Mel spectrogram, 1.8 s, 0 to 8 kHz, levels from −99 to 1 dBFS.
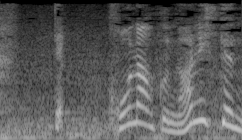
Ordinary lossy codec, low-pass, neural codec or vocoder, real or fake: MP3, 32 kbps; 7.2 kHz; autoencoder, 48 kHz, 32 numbers a frame, DAC-VAE, trained on Japanese speech; fake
